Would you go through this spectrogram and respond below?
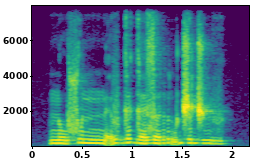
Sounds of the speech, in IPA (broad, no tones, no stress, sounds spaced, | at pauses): n o sʷ ə nː ɛ̰ v ɡ ɛ ɡ ɛ z ə r ṵ d͡ʒ ə d͡ʒ ʉ v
